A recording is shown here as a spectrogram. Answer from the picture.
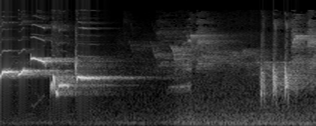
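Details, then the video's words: White-rumped shama singing, played to spur a silent bird: a falling series of pure whistles, then a high thin squeal and a few quick chattering notes over soft background noise. "JADIKAN MURAI BATU BISU LANGSUNG NGAMUK DAN GACOR MENDENGARNYA"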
